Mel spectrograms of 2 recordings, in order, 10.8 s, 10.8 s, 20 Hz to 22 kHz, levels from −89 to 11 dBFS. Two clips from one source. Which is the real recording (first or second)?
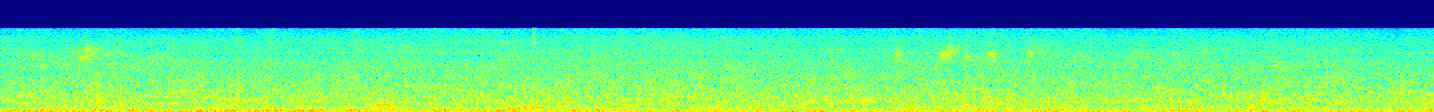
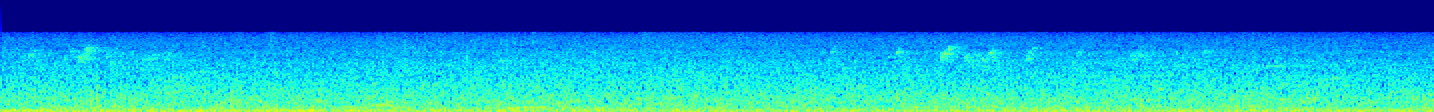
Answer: second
